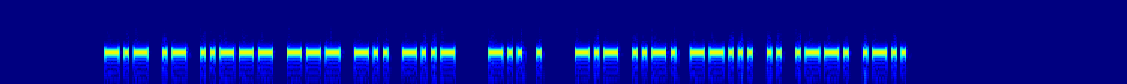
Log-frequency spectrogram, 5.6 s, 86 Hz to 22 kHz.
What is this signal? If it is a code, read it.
Morse code, heard as a keyed tone, about 52 wpm, 700 Hz. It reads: KA2ODX DE KF7IPL
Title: USA Callsign DE Callsign - 6 Characters - 50wpm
